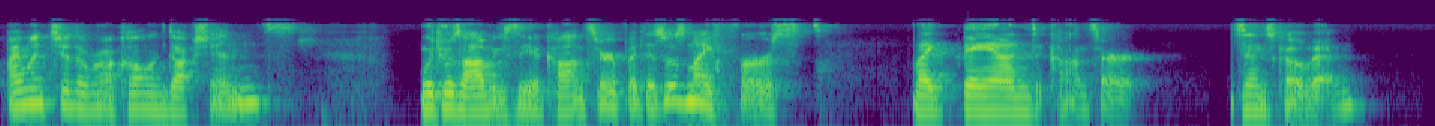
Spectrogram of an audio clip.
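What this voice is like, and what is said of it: Hoarse, worn-out voice. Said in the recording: “my voice is so toast”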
